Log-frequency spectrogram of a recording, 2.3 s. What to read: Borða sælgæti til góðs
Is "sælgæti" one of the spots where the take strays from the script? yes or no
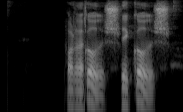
yes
